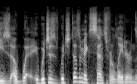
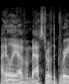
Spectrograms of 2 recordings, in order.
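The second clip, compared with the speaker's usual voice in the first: put-on creepy voice, much lower; 3 semitones lower than usual. Retelling a scene where a character chugs wine at a table; imitating Pip, creepily. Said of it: "Which he says really creepily".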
